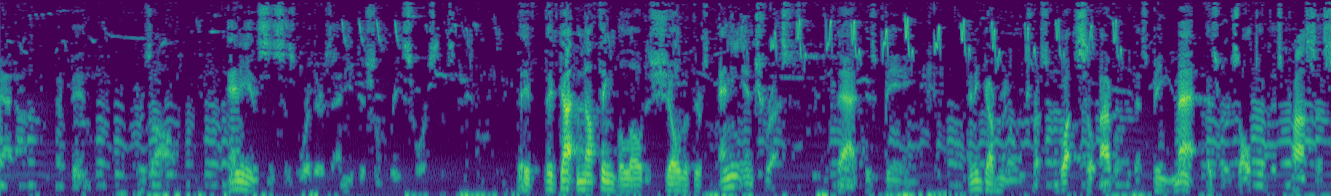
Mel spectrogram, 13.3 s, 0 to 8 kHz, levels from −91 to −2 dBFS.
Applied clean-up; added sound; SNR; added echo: classical method spectral subtraction.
